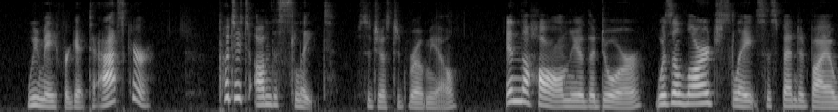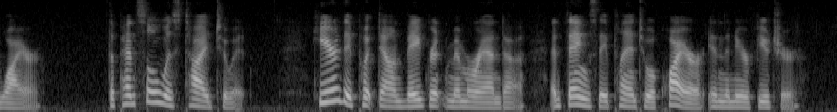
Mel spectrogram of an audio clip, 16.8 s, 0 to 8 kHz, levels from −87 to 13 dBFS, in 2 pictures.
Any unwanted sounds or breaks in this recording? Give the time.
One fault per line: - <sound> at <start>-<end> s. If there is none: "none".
none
